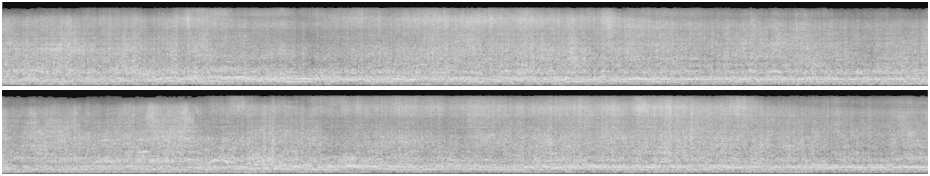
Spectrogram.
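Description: Engines rise and fall in pitch as cars speed past and slow for the turns.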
